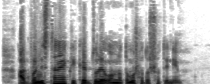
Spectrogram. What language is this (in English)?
Bangla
